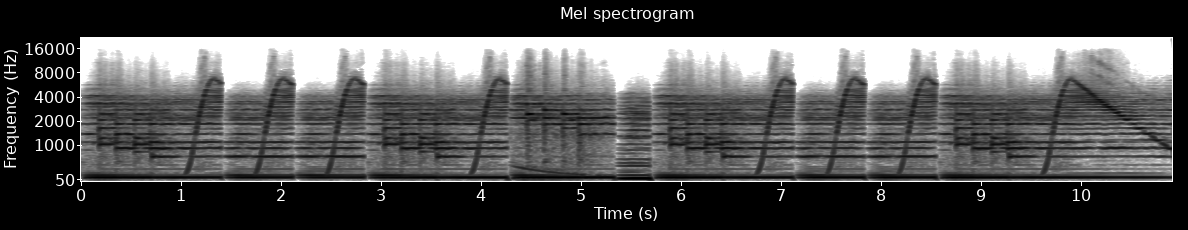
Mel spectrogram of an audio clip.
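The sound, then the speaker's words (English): An electronic music sample loop played through an EQ, with a heavy, sustained bass line boosted in the low end as the low-frequency parameter is raised, while bright synth notes repeatedly swoop upward in quick, bouncy sweeps; no one speaks. “I'll mostly play around with the bottom end so you could hear the bass being accentuated a bit more”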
